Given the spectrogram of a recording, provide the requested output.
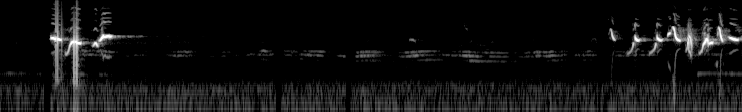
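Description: Scott's Oriole sings two short bursts of clear, rich whistled notes, fluty and slightly slurred, separated by a few seconds of quiet.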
